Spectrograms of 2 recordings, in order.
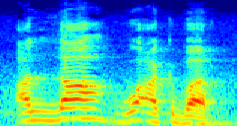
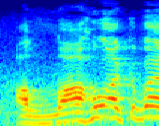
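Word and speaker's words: الله أكبر: جو آپ کہیں گی۔ بہت سارے غلط تلفظ لوگوں کے اندر رائج ہیں، مثلا اللہ و اکبر، اللہ اکبر ہے، اللہ و اکبر نہیں، اگر کوئی ایسے کہہ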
